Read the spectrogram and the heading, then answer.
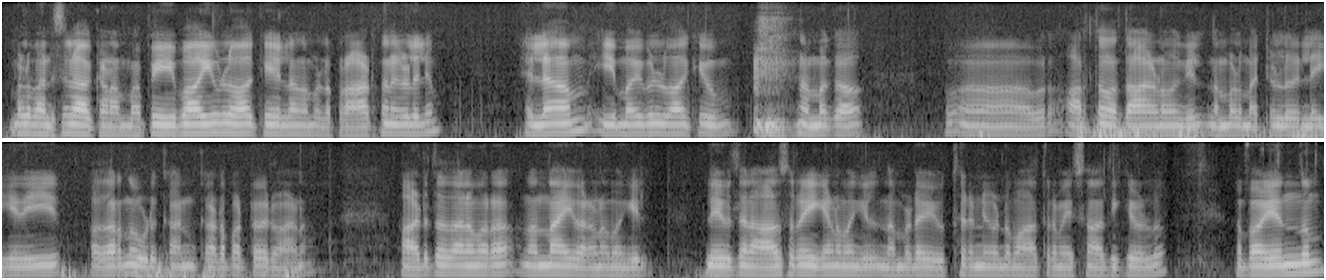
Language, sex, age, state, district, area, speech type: Malayalam, male, 60+, Kerala, Alappuzha, rural, spontaneous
